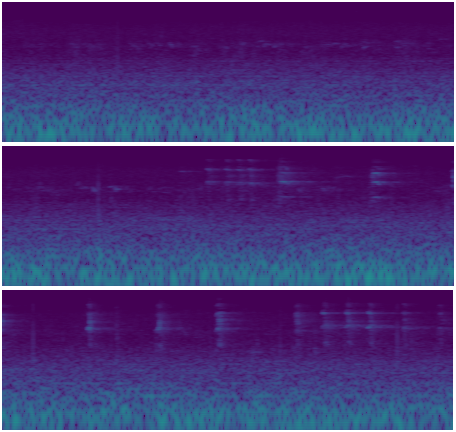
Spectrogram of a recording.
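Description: Birds chirping in short, quick repeated notes, starting about halfway through and coming thicker near the end, over a steady low background rumble.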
